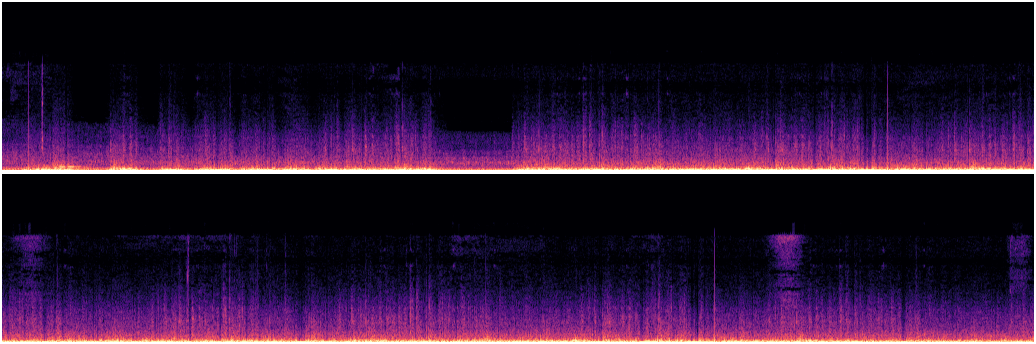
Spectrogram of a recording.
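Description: Engine noise from an airplane in a flight simulator game, throttled back for landing: a loud, steady broadband roar that briefly drops out near the start, then continues unbroken and heavy.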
